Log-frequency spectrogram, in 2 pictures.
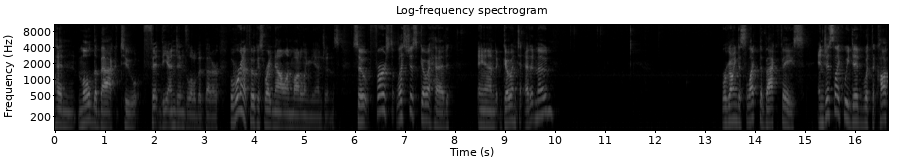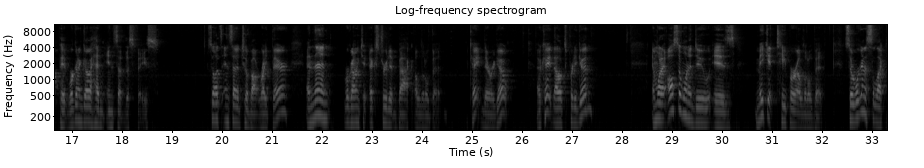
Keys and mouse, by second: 8.2-10.4 drag, 11.3-12.8 drag, 13.8-15.7 drag, 14.2 right click, 16.7-18.7 middle drag, 18.7-24.3 drag, 22.3 e, 24.7-25.1 drag, 32.0 a.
